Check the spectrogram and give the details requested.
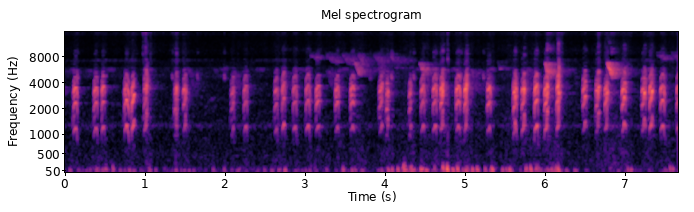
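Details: Decoy Red-whiskered bulbul calling steadily with bright chirped notes in pairs and short runs, some slurred upward whistles, over low rumbling background noise.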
